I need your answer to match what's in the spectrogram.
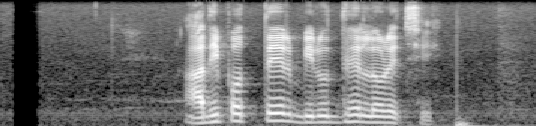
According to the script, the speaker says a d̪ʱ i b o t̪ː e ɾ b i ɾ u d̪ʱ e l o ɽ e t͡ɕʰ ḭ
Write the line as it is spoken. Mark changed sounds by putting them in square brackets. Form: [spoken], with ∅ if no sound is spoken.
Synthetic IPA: a d̪ʱ i [p] o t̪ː e ɾ b i ɾ u [d̪ʱː] e l o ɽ e t͡ɕʰ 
